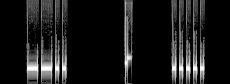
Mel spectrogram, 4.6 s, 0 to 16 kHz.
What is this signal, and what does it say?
Morse code, heard as a keyed tone, about 17 wpm, 700 Hz. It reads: Z 5
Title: Single Character (Letter:Number:Punctuation:Prosign) 17wpm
